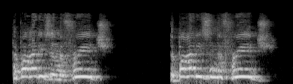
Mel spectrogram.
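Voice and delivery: very high-pitched talking parrot voice. With twenty seconds on the clock, doing a parrot taking a bath, parrot impression. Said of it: "this is my impression of a parrot taking a bath".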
